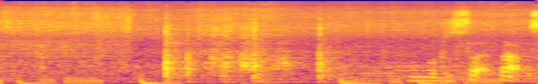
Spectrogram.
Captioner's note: sizzle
